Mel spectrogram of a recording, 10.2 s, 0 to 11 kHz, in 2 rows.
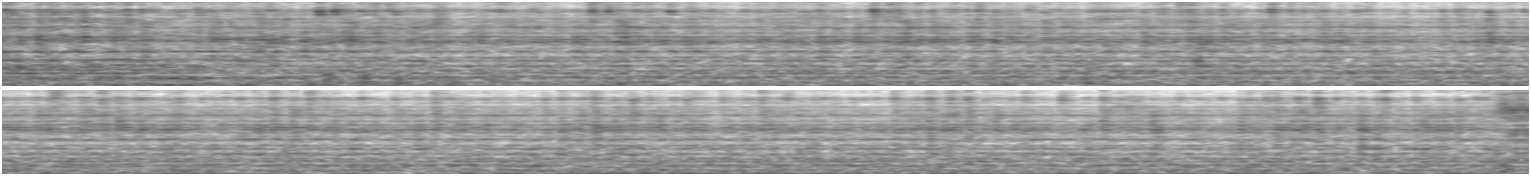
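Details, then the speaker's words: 7.5HP (5.5kW) 3-phase regenerative ring blower used as CNC vacuum pump, on a 10HP VFD set to coast to stop from full speed: whirring wind-down with rough rattly undertone; owner suspects bearings sound worn. "can hear the bearings in there they don't sound the best but I'm going to ignore that"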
